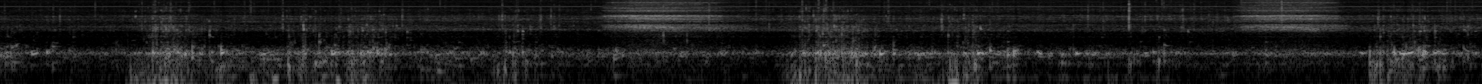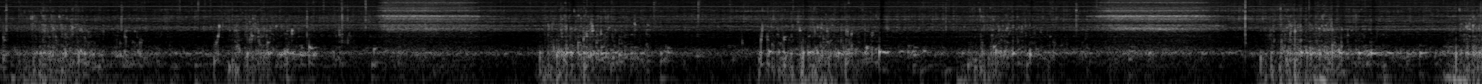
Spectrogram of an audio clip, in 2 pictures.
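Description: Scuba diver breathing through a regulator underwater: a hissing inhale about every six to seven seconds, and bursts of exhaled bubbles gurgling in between, over a steady hum.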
